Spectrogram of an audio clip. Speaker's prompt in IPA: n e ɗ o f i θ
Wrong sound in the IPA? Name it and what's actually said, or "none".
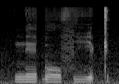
θ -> ʈ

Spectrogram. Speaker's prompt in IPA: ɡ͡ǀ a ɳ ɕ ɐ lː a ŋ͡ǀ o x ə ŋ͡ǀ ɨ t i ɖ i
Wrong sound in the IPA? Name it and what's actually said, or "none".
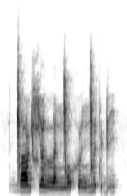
ə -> ɵ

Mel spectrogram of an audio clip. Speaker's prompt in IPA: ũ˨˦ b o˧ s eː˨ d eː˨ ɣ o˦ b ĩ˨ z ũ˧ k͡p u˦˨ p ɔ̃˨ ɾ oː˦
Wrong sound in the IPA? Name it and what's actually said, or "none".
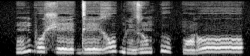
s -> ʃ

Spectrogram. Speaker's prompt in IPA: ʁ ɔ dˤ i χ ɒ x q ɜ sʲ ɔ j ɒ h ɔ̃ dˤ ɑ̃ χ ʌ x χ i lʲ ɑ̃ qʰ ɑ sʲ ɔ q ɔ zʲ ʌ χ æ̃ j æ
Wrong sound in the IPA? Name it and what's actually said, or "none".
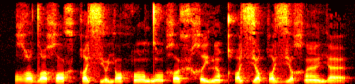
none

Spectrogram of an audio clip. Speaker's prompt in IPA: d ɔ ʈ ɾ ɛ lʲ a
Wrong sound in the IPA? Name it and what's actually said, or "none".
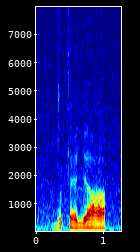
none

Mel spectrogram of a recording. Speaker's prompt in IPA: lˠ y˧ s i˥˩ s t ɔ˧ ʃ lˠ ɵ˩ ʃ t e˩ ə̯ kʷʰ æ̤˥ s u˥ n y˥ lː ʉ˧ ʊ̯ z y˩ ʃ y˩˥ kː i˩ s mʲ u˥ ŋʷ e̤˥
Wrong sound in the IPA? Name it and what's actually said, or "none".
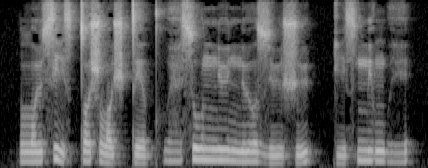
lː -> n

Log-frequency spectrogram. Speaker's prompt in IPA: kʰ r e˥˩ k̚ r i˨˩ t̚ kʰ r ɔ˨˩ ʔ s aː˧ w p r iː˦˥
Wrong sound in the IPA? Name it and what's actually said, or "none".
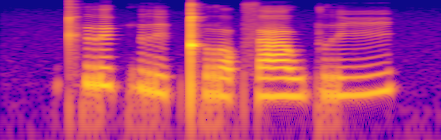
none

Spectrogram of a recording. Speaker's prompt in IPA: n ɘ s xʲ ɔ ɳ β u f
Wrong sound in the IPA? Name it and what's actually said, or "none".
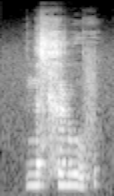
none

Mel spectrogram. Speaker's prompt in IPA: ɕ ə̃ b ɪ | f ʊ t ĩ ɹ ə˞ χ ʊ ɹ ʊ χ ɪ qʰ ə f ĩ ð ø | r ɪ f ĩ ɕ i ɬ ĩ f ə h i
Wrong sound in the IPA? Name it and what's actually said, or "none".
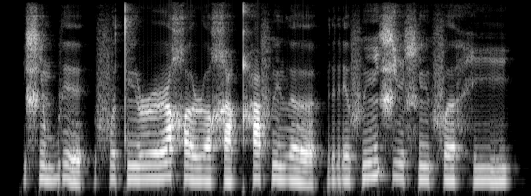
ø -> ə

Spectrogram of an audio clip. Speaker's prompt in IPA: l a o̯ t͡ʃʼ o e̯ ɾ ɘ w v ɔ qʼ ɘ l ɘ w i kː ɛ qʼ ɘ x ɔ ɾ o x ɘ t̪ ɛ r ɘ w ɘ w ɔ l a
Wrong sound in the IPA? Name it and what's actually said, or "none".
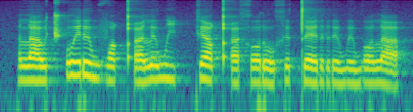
none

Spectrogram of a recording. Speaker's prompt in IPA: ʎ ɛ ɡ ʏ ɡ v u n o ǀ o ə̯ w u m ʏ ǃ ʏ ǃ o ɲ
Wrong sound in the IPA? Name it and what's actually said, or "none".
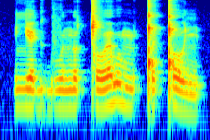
none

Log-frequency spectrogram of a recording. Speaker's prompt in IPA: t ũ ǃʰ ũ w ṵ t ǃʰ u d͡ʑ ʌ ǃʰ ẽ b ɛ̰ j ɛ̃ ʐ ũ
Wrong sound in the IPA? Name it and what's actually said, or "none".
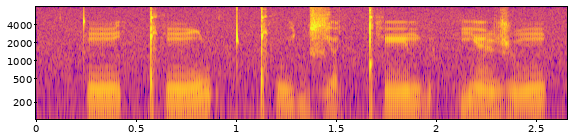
none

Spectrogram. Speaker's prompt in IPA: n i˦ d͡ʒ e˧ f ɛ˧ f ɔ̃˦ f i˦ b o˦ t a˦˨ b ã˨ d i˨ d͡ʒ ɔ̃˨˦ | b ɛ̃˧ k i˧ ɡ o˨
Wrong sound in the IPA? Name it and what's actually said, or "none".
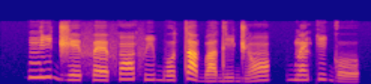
ã˨ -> a˨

